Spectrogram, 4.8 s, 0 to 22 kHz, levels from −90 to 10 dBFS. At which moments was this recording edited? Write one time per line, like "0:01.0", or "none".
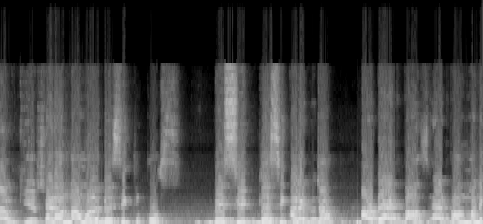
none

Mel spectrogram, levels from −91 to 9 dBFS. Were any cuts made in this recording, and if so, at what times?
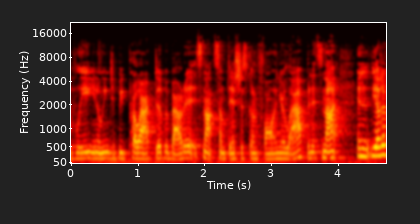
none

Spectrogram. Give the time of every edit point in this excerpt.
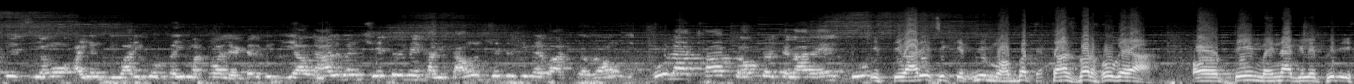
0:03.2
0:06.3
0:08.7
0:10.3

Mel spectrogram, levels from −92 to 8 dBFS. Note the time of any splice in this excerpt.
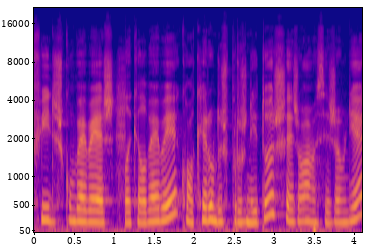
0:01.2

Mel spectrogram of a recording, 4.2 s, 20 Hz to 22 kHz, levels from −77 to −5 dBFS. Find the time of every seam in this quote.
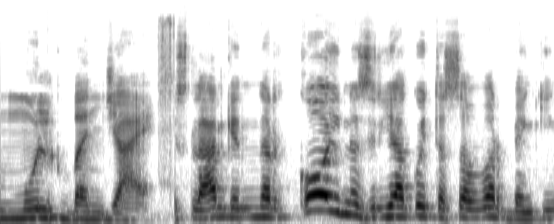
0:01.3

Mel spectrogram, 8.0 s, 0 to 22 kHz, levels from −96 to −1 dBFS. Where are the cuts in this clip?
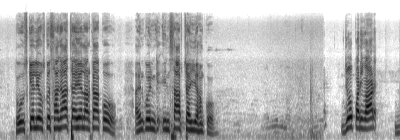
none

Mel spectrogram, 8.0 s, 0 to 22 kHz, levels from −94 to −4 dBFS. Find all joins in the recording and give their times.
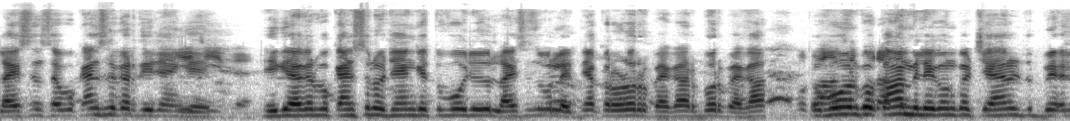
none

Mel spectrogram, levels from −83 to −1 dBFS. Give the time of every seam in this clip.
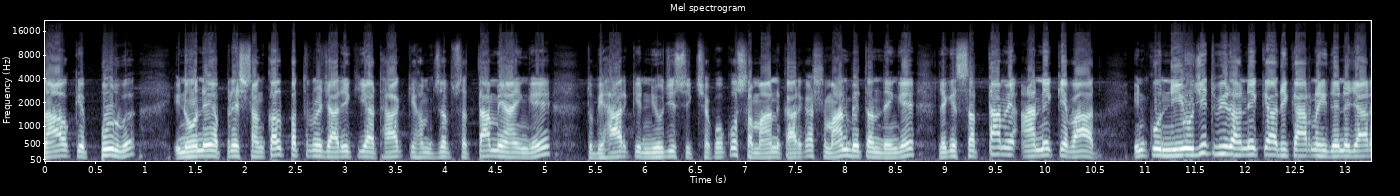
none

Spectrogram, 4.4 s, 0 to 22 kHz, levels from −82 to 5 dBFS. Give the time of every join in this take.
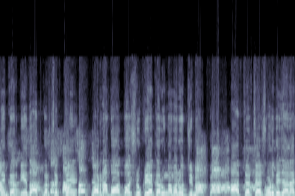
0:03.3

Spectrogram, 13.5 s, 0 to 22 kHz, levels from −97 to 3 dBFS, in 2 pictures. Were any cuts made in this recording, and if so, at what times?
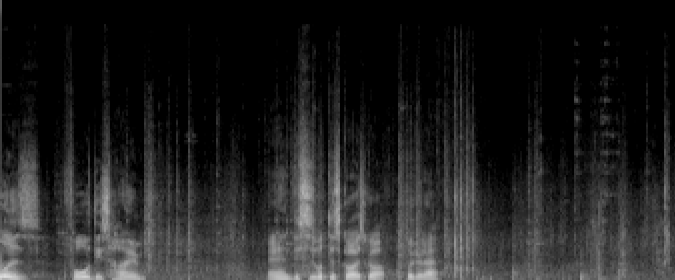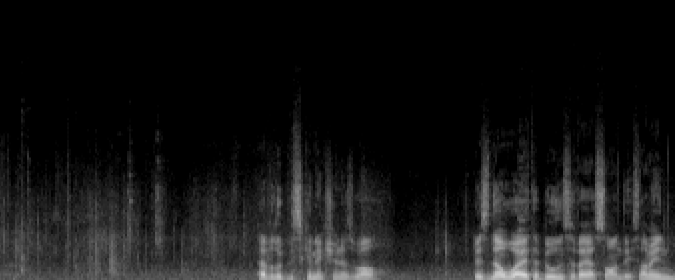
none

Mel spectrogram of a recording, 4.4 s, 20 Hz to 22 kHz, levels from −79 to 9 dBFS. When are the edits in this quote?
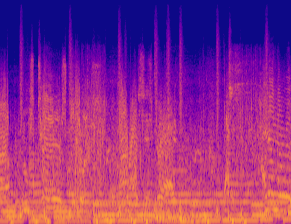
none

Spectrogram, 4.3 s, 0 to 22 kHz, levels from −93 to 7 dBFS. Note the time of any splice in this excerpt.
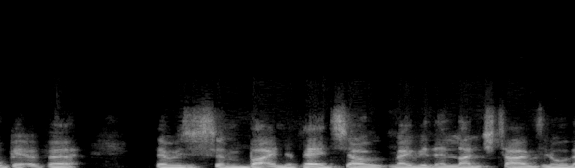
none

